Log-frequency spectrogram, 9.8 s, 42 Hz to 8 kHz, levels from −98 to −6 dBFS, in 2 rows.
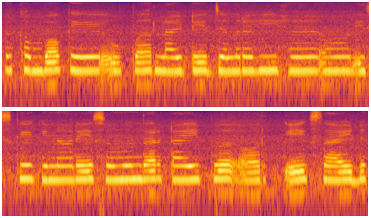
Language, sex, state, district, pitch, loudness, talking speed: Hindi, female, Rajasthan, Jaisalmer, 255 Hz, -16 LUFS, 100 wpm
